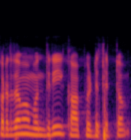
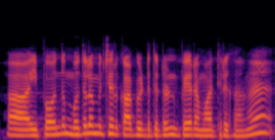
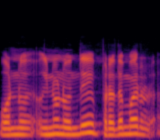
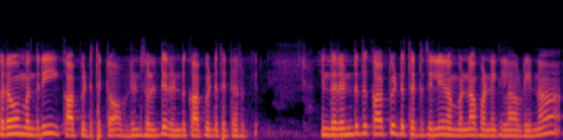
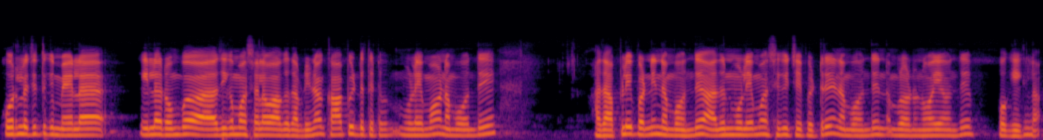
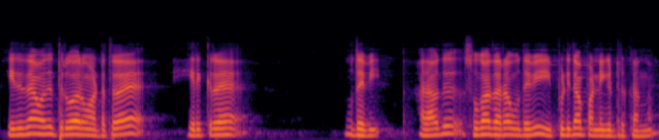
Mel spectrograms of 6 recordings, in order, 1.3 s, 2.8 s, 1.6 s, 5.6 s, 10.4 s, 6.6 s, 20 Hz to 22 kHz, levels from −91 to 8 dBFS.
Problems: none marked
